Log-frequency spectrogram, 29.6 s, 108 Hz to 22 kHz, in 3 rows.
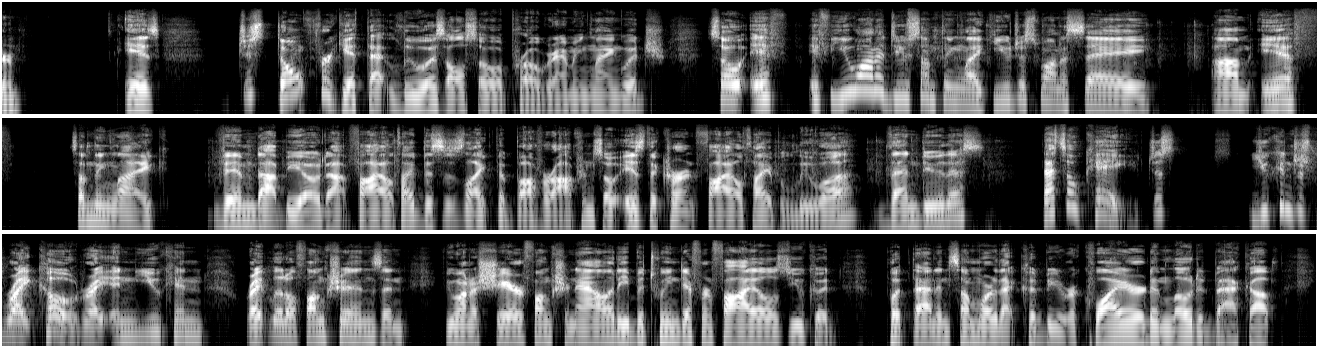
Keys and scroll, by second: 5.6-9.5 typing, 11.1-13.5 typing, 15.0-17.9 typing.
